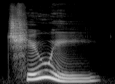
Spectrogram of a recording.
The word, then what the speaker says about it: chewy: 예, 쫀득쫀득한 식감, 영어로는 chewy chewy 이 단어로 나타내시면 좋아요. chewy 기억하시고 it's chewy, it's chewy 추위하고 달라요. 겨울에 추위하고는 다른 바, 발음입니다.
